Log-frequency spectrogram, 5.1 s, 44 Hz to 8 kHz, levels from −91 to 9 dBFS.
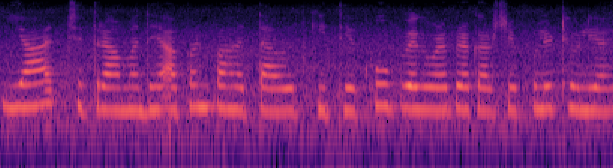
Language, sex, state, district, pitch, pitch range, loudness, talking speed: Marathi, female, Maharashtra, Pune, 270 Hz, 265-285 Hz, -29 LUFS, 150 wpm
